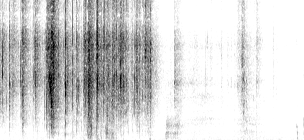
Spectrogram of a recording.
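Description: Foil wrapper of a Magic: The Gathering booster pack being torn open and crinkled by hand, a dense crackling for about three seconds that then dies down to a few faint rustles.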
